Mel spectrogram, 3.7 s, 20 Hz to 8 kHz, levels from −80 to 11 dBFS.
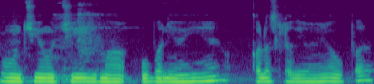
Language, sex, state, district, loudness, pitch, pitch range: Hindi, male, Uttar Pradesh, Jyotiba Phule Nagar, -13 LUFS, 125 Hz, 120-130 Hz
